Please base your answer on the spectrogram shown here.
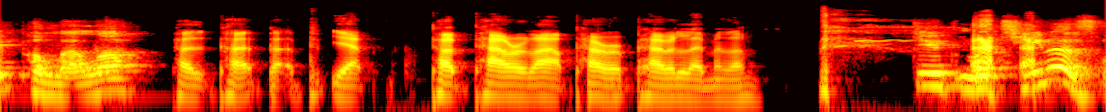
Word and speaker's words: paella: I'm fairly confident it's that paella that I tried. Uh, it's pronounced paella. Paella. Okay. What did you say? Pella.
